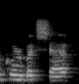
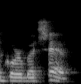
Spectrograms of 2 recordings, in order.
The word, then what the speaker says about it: Gorbachev: So sino na naman yan si Mikhail Gorbachev? So in Russian kasi siya, letter V is pronounced as F. So hindi siya Gorbachev, kundi Gorbachev.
